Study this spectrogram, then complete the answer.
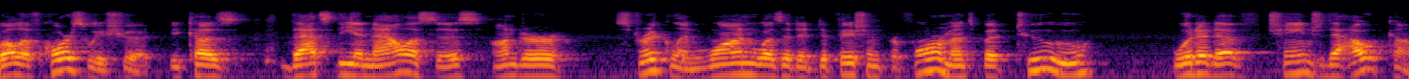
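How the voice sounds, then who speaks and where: This man has a fairly high pitch and an ordinary speaking voice. He talks at a fairly slow pace with lively intonation. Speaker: government prosecutor. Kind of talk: oral argument. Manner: formal.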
